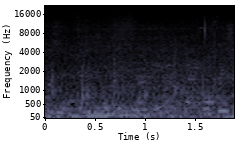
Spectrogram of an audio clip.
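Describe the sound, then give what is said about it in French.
Horse hooves strike the ground as a lone man drives a horse-drawn cart, a steady clopping heard under a person talking. “Un homme tout seul sur une charrette. On entend le bruit des sabots qui frappent le sol.”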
